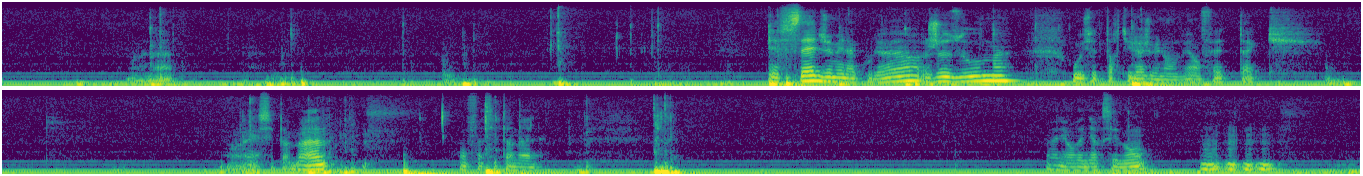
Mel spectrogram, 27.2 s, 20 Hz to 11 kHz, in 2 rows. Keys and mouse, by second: 1.6 F1, 1.8-2.8 drag, 2.9 F2, 4.1-5.1 drag, 6.4 click, 7.8 F7, 8.0 click, 8.6 F1, 9.2 z, 9.4 click, 10.1 F2, 10.4-11.9 drag, 11.4 Delete, 12.1-13.4 drag, 15.0-16.7 drag, 16.2 F1, 16.8 KP_Subtract, 18.6 z, 18.8 click, 19.5 F2, 21.3-23.6 drag, 23.8-25.6 drag, 26.6-27.1 drag.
